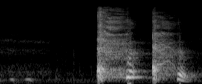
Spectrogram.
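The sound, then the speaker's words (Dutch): A coughing fit: a couple of faint throat sounds, then two loud, harsh bursts of coughing, each a double cough, with no talking. “Want het was wel een hevige hoestbui, dus het was niet voor publicatie vatbaar.”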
